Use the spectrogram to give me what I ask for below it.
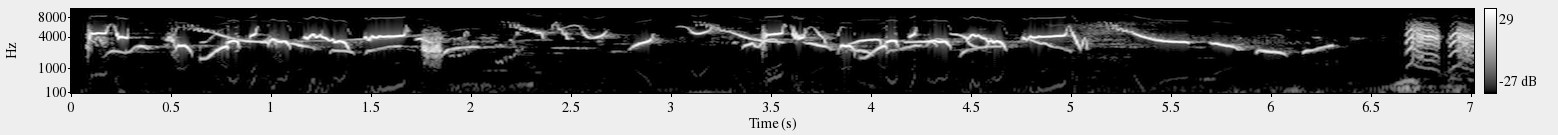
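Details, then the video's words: Oriental magpie-robin song used as a lure to provoke other birds into singing: a rapid, varied run of clear whistled notes sliding up and down, densely packed for about six seconds, then a short harsh burst at the end. "pemancing emosi burung kacer"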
